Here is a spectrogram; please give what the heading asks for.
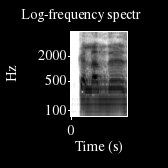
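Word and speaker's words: Qalandars: Kalandars is also kind of pronounced with a K, but Quetta is like Q.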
